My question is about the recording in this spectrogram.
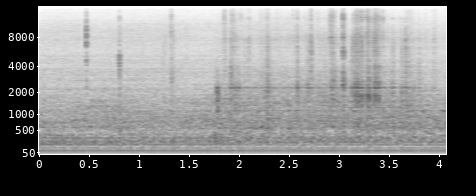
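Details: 2008 Pontiac Grand Prix right rear window, car loud while warming up: scattered cracking and grinding clicks as the window tries to move over engine noise; failed window regulator.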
